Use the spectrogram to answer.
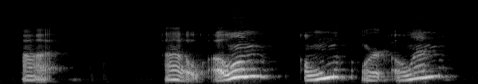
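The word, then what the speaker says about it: Ogham: pembrokeshire in South Wells the name ogum is pronounced o uh oh om om or om N I would not have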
